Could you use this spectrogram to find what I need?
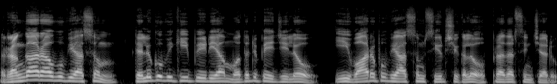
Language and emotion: Telugu, neutral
